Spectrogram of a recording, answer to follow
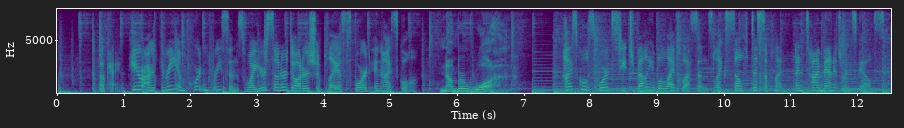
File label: audio spot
